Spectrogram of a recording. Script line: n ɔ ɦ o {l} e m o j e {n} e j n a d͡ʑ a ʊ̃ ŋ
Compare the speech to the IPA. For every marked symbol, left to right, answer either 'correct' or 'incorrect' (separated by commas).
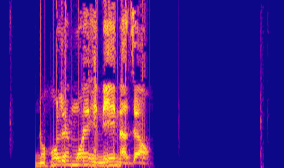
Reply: correct, correct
